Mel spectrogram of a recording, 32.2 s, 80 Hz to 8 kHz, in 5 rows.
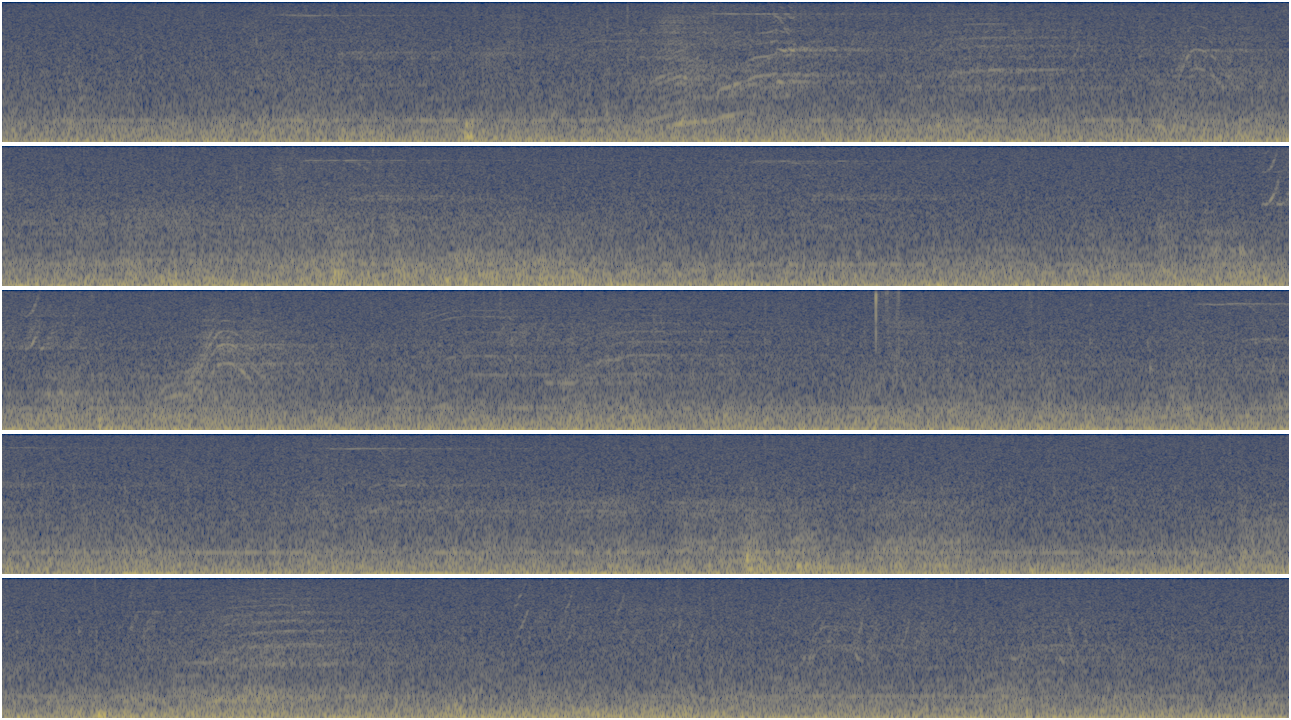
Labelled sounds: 2.9	4.2	killer whale, southern resident, 0.53 to 7.0 kHz
7.7	8.4	killer whale, southern resident, 3.9 to 6.7 kHz
13.6	14.3	killer whale, southern resident, 0.75 to 4.2 kHz
14.9	16.3	killer whale, southern resident, 0.99 to 5.2 kHz
18.7	19.4	killer whale, southern resident, 4.9 to 6.0 kHz
20.8	21.4	killer whale, southern resident, 5.2 to 5.9 kHz

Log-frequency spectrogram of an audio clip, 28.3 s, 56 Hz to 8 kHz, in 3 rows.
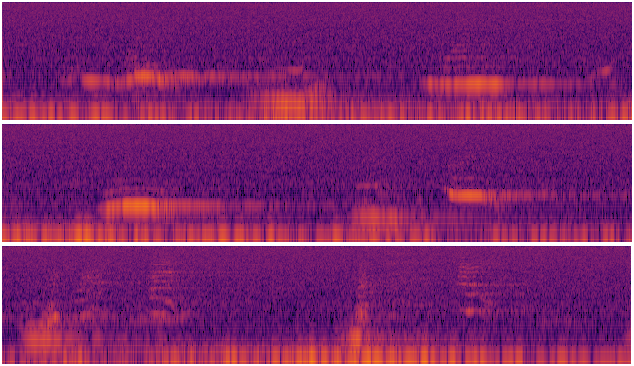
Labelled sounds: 6.7	7.0	humpback whale, 0.96 to 1.1 kHz
21.1	21.6	humpback whale, 1.2 to 2.8 kHz
25.7	26.2	humpback whale, 0.80 to 3.3 kHz

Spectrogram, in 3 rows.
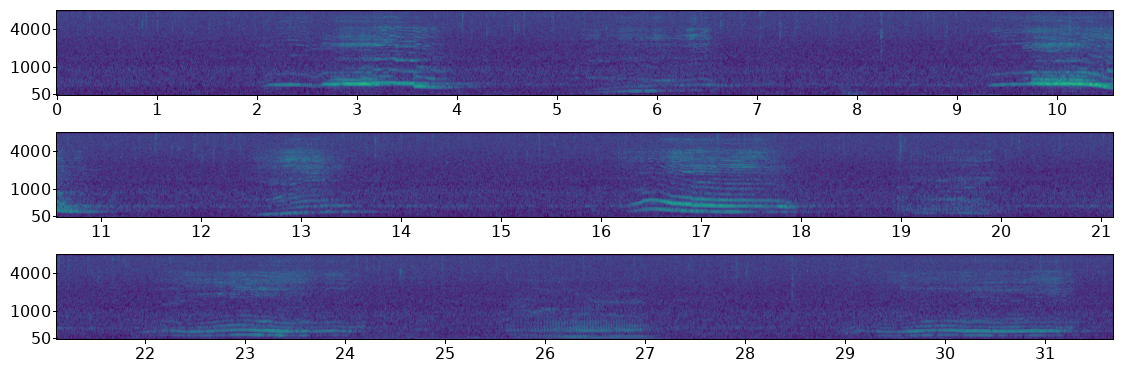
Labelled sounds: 2.3	3.8	humpback whale, 1.2 to 6.5 kHz
9.3	10.7	humpback whale, 0.78 to 4.1 kHz
12.7	13.0	humpback whale, 2.7 to 3.2 kHz
16.3	17.7	humpback whale, 0.84 to 4.3 kHz
22.4	23.4	humpback whale, 1.7 to 4.2 kHz
25.9	26.2	humpback whale, 0.91 to 1.1 kHz
26.5	26.8	humpback whale, 1.2 to 1.5 kHz
29.8	30.3	humpback whale, 2.1 to 4.2 kHz

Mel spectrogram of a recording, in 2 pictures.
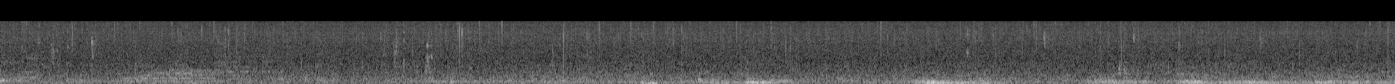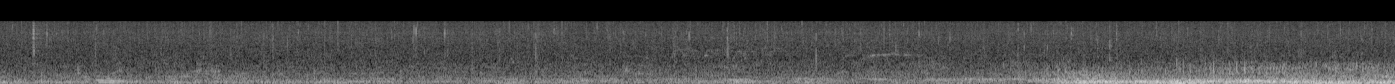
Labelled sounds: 22.6	23.0	humpback whale, 1.2 to 1.7 kHz

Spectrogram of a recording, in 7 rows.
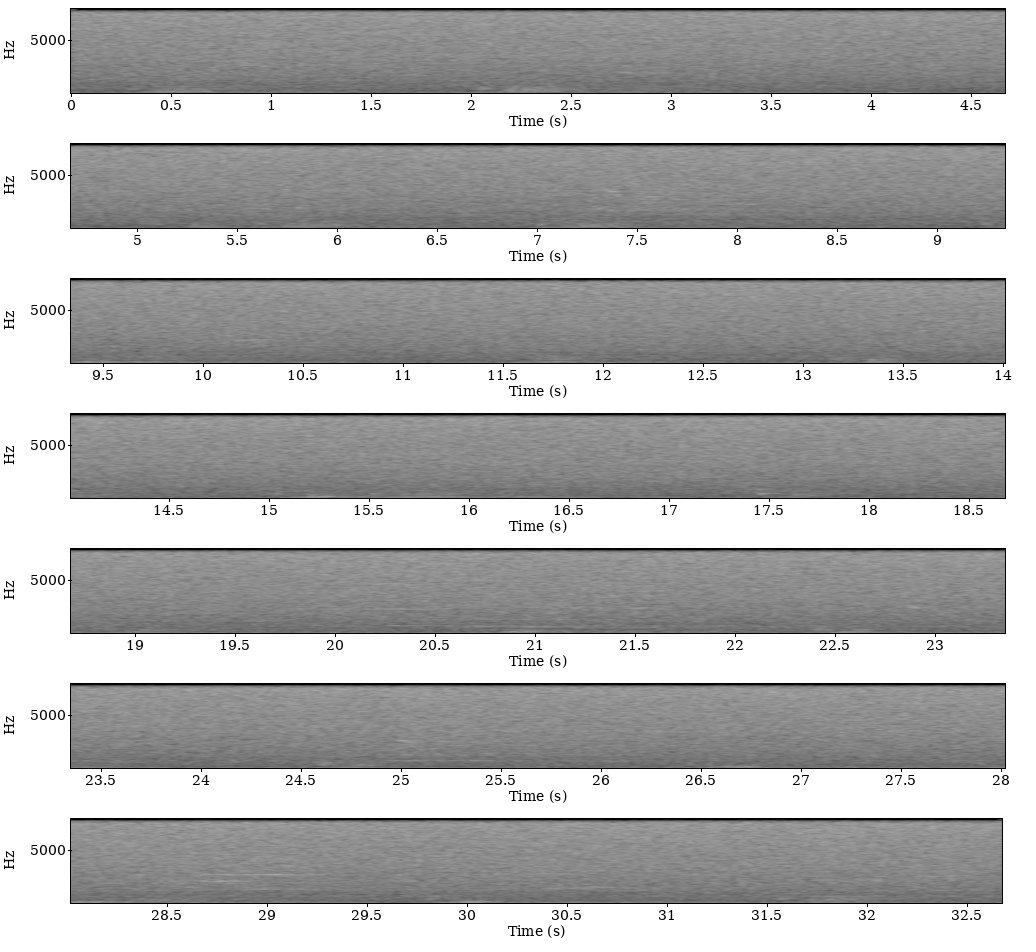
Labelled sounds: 28.7	28.9	humpback whale, 2.0 to 2.2 kHz
30.4	30.8	humpback whale, 1.3 to 1.6 kHz

